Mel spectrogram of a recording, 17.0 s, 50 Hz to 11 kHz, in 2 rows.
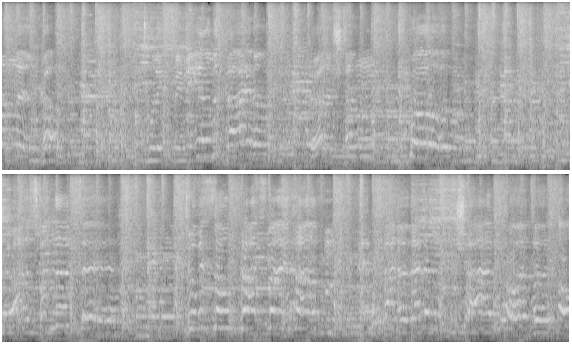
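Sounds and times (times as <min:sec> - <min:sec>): live band playing: 0:00.0 - 0:17.0.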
